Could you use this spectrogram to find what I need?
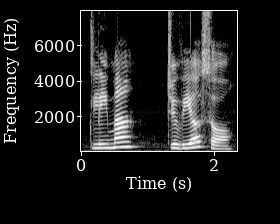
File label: "clima lluvioso", Spanish; learn spanish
